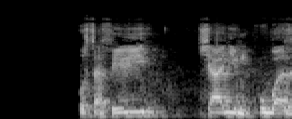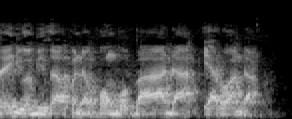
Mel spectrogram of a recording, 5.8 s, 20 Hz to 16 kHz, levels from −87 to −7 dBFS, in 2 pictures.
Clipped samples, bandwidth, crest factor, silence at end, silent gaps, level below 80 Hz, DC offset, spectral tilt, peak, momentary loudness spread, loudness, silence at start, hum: under 0.1%; 9 kHz; 16 dB; 0.3 s; none; -68 dBFS; under 0.1%; -5 dB/octave; -10 dBFS; 7 LU; -25 LUFS; 0.8 s; none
